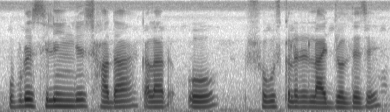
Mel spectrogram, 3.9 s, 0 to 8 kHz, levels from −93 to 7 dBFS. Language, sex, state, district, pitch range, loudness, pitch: Bengali, male, West Bengal, Alipurduar, 140-165 Hz, -17 LUFS, 145 Hz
